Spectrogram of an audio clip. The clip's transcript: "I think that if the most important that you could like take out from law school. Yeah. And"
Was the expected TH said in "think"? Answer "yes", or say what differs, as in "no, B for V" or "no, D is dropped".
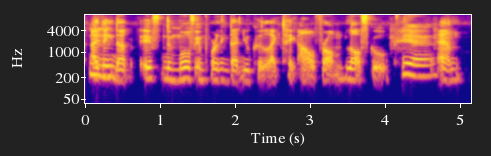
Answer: no, T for TH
